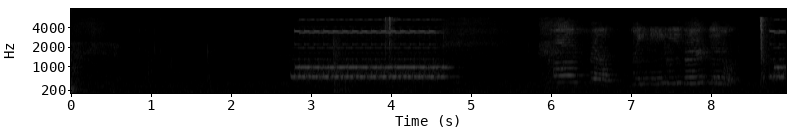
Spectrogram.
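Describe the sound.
A telephone rings twice in bright, buzzing bursts of several seconds each, separated by a short gap, over a quiet background with faint voices.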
